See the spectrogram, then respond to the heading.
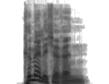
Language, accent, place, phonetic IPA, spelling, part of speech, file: German, Germany, Berlin, [ˈkʏmɐlɪçəʁən], kümmerlicheren, adjective, De-kümmerlicheren.ogg
- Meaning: inflection of kümmerlich: 1. strong genitive masculine/neuter singular comparative degree 2. weak/mixed genitive/dative all-gender singular comparative degree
